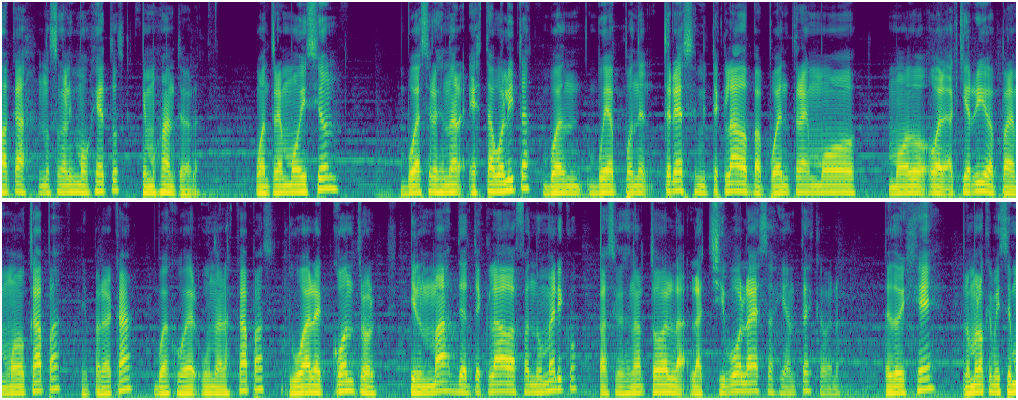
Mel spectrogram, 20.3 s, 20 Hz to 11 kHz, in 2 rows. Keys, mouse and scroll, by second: 2.2 Tab, 3.7 scroll up 2, 4.7 click, 6.2 3, 8.2-8.9 scroll up 4, 10.9 shift+middle click, 12.3 click, 16.0 ctrl+KP_Add, 16.2 ctrl+KP_Add, 16.4 ctrl+KP_Add, 16.6 ctrl+KP_Add, 16.8 ctrl+KP_Add, 17.0 ctrl+KP_Add, 17.2 ctrl+KP_Add, 17.4 ctrl+KP_Add, 17.7 ctrl+KP_Add, 18.4 KP_Add, 18.5 KP_Add, 19.2 g, 19.6 scroll down 2.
